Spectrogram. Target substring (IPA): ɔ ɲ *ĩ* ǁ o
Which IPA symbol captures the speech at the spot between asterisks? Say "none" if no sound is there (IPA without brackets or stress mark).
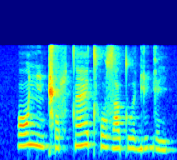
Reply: ĩ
